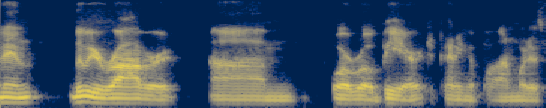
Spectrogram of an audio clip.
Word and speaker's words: Robert: actually he was like it's actually pronounced Robert I believe that's it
